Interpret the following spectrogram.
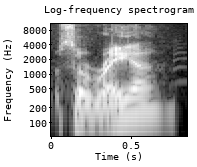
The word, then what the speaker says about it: Suereyya: yes all right and the proper pronunciation of your first name is uh s seraa you got to roll see my wife see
